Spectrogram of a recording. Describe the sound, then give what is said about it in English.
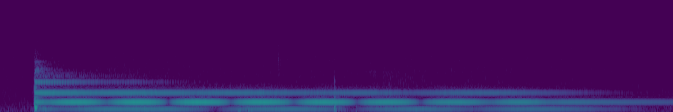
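A meditation bell, rung by a teacher during a mindfulness talk, is struck once and rings on alone, its layered tones humming with a slow, pulsing waver as the sound gradually fades over about ten seconds. “If I ring this bell, notice what is present before any thought arises.”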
